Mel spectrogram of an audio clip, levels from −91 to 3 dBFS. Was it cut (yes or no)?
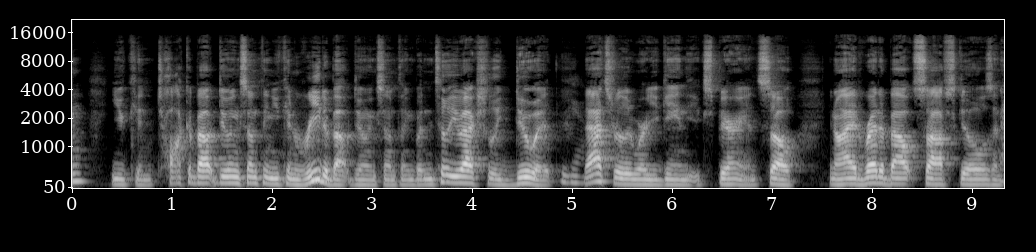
no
